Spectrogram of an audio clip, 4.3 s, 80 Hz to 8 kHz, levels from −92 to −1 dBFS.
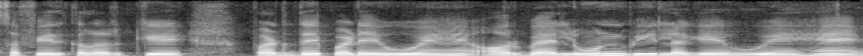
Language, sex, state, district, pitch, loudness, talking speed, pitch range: Hindi, female, Uttar Pradesh, Lalitpur, 210 Hz, -11 LUFS, 180 wpm, 205-215 Hz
